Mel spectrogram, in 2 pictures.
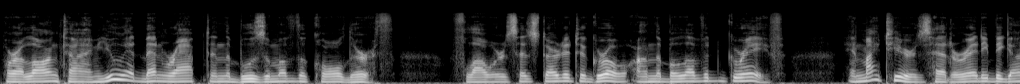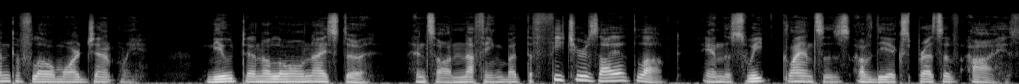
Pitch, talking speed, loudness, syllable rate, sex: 130 Hz, 165 wpm, -17 LUFS, 4.3 syllables/s, male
